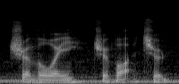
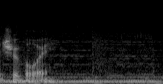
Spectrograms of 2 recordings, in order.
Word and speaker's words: travois: we pronounce the word travois, travois. I imagine that it's a Frenchish word, so the S is probably not pronounced, which is why I think the OI is probably a W.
